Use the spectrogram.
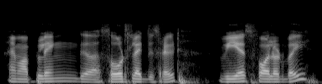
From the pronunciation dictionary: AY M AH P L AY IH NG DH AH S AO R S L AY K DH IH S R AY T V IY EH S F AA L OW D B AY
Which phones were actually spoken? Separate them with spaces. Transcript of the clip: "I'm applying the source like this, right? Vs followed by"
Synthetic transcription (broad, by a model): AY M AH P L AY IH NG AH S AO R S L AY K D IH S R AY T V IY EH S F AA L OW D B AY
